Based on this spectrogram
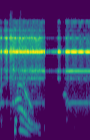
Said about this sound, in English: As he leaves, the doorbell rings.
